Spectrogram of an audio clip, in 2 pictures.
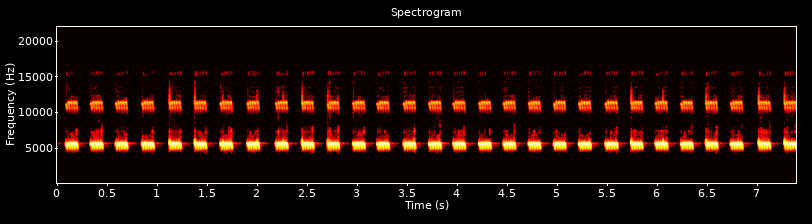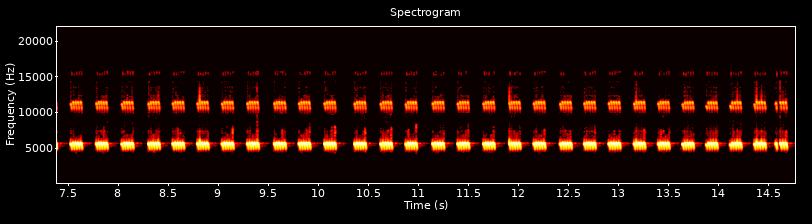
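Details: A male cricket sings on a summer evening, giving a long unbroken series of sharp, high chirps at a fast, very even pace of about four per second, with nothing else audible.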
